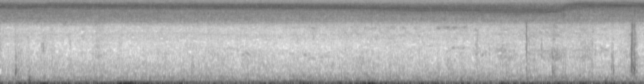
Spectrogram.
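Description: Steady, high-pitched shrilling of an insect chorus, stepping slightly higher in pitch near the end, with a few faint clicks.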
